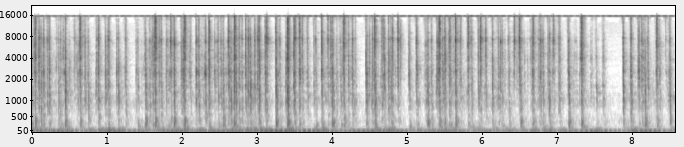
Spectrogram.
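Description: Fingertips of both hands type steadily on a full-size beige plastic Apple Extended Keyboard II with mechanical key switches, under purple lighting. A fast, continuous stream of crisp, bright clicks and clacks rides over a low thocky body, each keystroke dying away almost instantly. Brief pauses break up the rhythm.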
